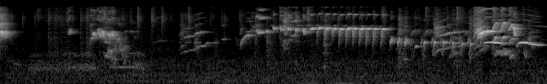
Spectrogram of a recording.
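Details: Aviary canaries recorded on a hidden camera. Scattered chirps grow into sustained high whistles and rapid trilled rolls, with louder bright notes near the end.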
